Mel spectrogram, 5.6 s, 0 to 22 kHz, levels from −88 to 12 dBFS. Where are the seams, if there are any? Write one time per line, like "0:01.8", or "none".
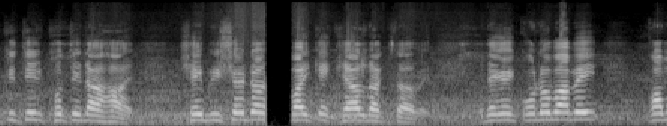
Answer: none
